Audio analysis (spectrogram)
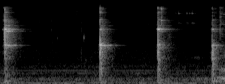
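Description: Hammerstone strikes on a large flint rock during flintknapping, four sharp clacks spaced about half a second to a second apart, close and crisp with quiet gaps between.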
